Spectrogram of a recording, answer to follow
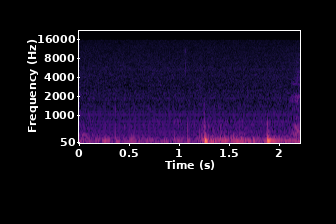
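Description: Steady electrical hum from the PA system, with two dull low thumps on the podium microphone, one a little over a second in and another near the end, as it is handled at the lectern.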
